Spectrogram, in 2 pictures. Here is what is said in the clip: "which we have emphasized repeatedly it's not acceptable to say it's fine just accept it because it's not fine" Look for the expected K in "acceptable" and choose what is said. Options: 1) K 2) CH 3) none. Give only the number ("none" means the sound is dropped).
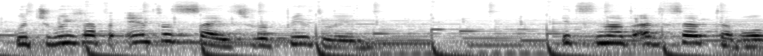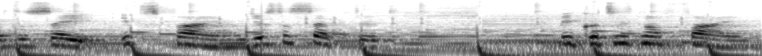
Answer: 1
